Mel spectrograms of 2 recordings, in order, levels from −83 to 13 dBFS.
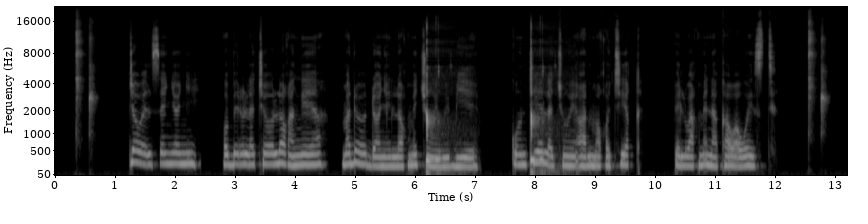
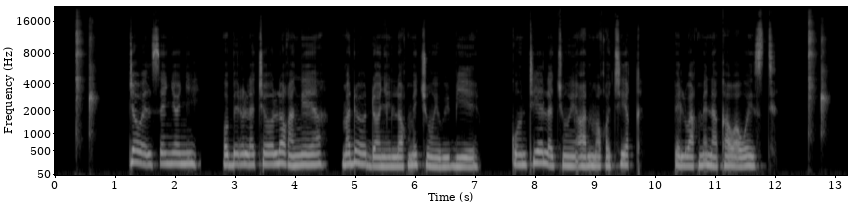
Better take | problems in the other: second | background sound (Raindrop / Drip); 4 dB above the speech

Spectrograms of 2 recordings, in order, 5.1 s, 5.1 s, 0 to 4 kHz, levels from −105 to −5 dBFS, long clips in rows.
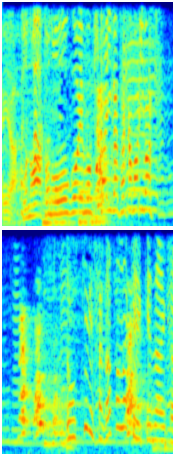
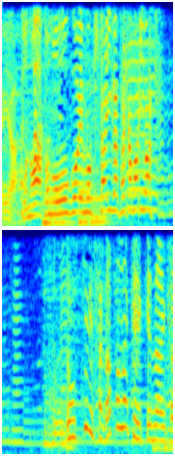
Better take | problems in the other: second | background sound (Dog); 4 dB below the speech

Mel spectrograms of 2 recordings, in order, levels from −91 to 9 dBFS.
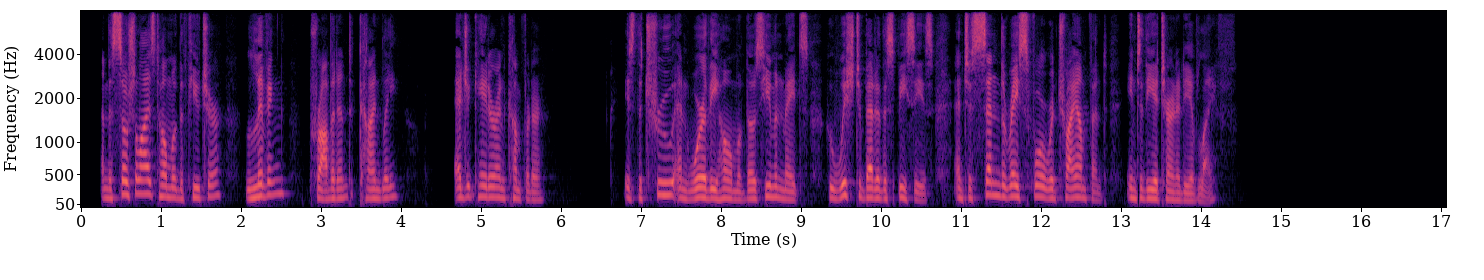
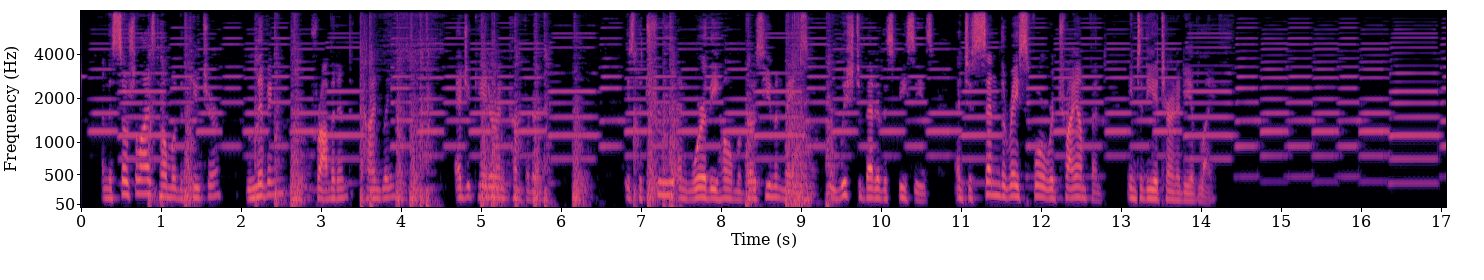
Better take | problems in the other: first | noise reduction (classical method Wiener filter)

